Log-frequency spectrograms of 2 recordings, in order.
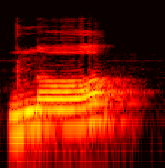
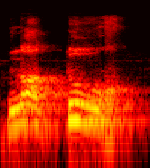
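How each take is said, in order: First: "noturnos" slowly, with "no" held long before the rest; syllables pulled apart. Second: "Notur" cut off after a strong "tur"; stopped on stressed syllable. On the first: Teacher divides the word for the class, "noturnos" slowly in pieces. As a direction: stretch and split "noturnos" by syllable. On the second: Teacher stops counting at tur, "Notur" with its end stressed. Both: Shown as a demonstration. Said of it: "Aí eu parei no tur".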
